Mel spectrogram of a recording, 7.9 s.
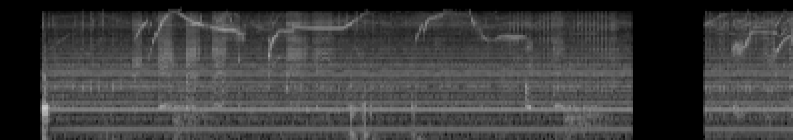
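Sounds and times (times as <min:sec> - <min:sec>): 
spinner dolphin pulsed calls with squeaky whistles and buzzy bursts: 0:01.2 - 0:06.1, 0:07.1 - 0:07.9.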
